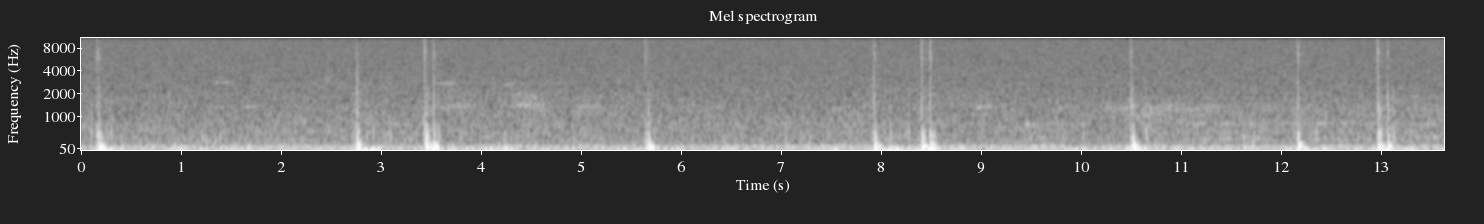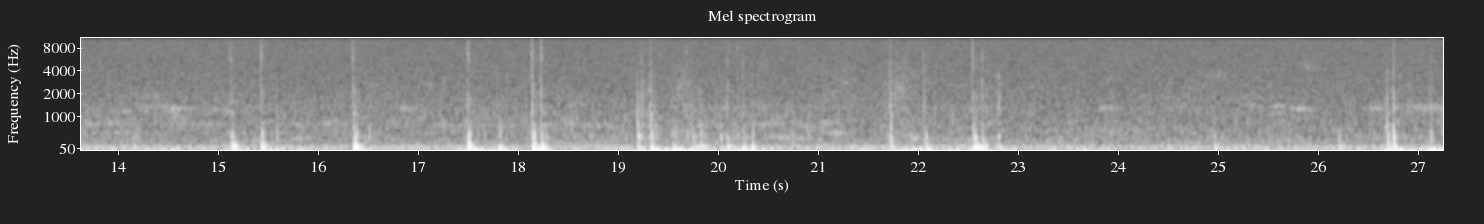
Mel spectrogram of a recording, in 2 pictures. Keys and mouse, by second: 20.3 ctrl+=, 22.6 click.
